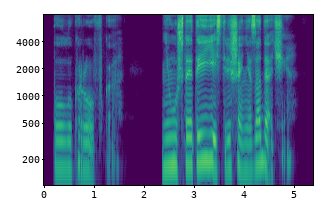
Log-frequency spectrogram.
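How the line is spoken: Musing mutter. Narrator (Russian): пробормотал он, рассуждая вслух

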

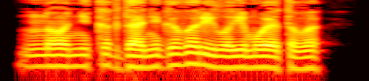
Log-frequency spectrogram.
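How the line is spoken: Muttering. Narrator (Russian): бормотала

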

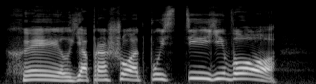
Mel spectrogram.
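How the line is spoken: Shouting. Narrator (Russian): прокричал Ульви

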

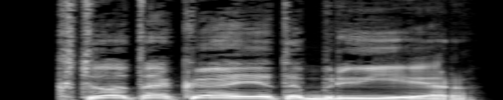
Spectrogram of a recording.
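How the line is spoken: Irritated, curt. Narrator (Russian): раздраженно бросил генерал

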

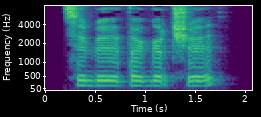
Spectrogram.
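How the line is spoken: Snorting rector. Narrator (Russian): хмыкнул ректор

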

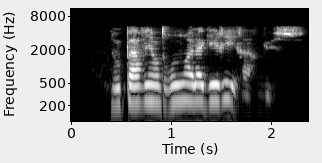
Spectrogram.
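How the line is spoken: Patient reassurance. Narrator (French): assura Dumbledore d'un ton patient

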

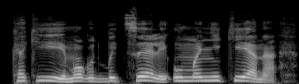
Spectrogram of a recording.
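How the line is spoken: Pleading. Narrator (Russian): взмолился Яшин

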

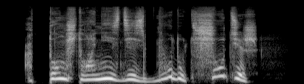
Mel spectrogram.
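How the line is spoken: Hushed hiss. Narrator (Russian): прошипела я, не желая, чтобы меня услышали

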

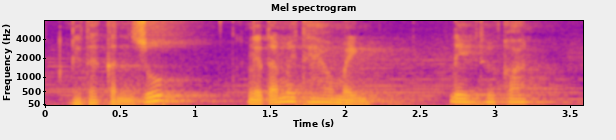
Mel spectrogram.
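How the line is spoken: Uneasy forced reassurance. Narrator (Vietnamese): Tôi cảm thấy tóc gáy tôi dựng cả lên, nhưng tôi vẫn cố mỉm cười trấn an

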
